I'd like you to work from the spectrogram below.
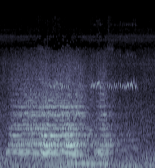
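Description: A train rumbles steadily along railway tracks, with a sustained horn tone sounding over the rolling noise and growing louder as it draws near.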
